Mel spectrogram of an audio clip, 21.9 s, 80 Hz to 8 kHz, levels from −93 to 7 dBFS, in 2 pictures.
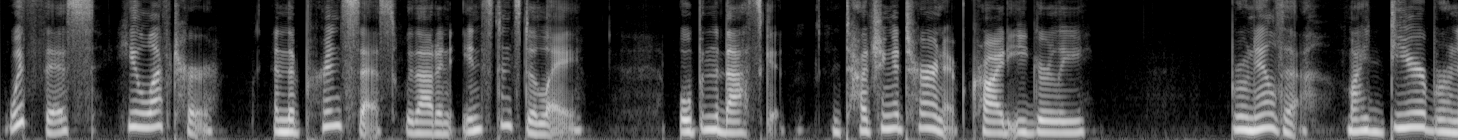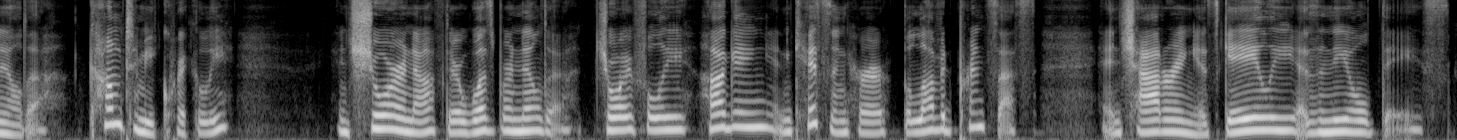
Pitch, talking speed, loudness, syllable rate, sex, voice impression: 220 Hz, 140 wpm, -17 LUFS, 4.7 syllables/s, female, feminine, adult-like, sincere, slightly friendly, elegant, sweet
